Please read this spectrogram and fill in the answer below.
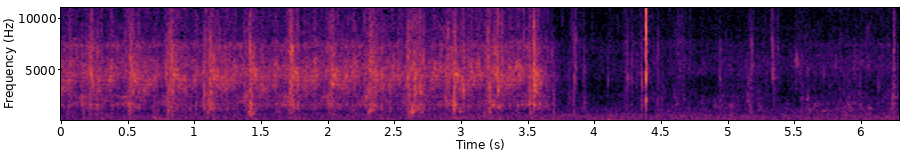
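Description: A rapid, even series of sharp clicks, about three a second, over a steady low hum. The clicking stops about three and a half seconds in, and a single sharper click follows.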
